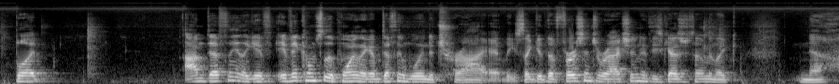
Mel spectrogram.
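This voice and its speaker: A man at medium pitch talks very fast with ordinary pitch variation, broken by long, frequent pauses. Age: young. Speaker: podcast co-host. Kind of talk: casual chat. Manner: talkative.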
